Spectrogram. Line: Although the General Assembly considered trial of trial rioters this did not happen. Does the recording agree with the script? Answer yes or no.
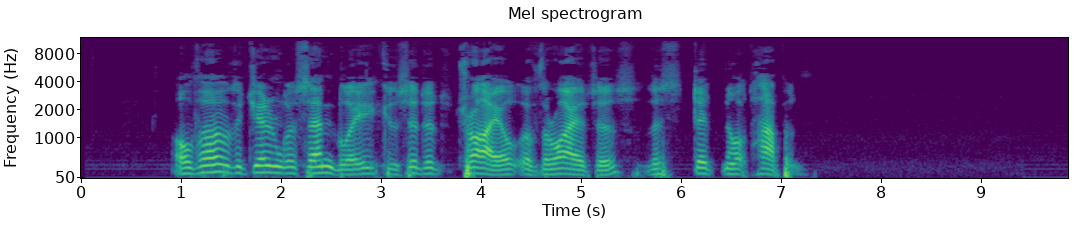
no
